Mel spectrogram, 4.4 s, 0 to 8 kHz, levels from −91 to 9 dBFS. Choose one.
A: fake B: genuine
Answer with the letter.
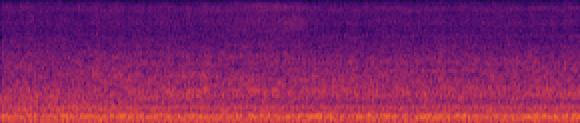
A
